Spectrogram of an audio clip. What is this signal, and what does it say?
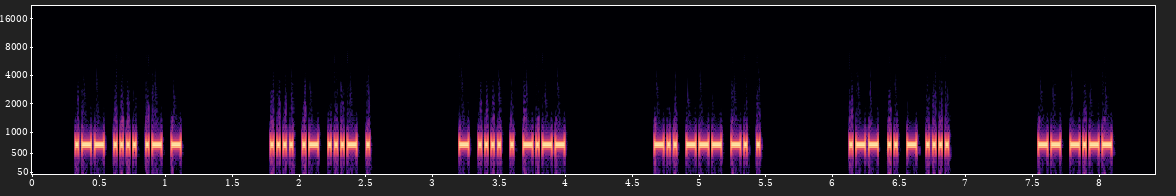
Morse code, heard as a keyed tone, about 53 wpm, 700 Hz. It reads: WHAT HAVE THEY DONE WITH MY
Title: 4x Word-Spacing - Sentences from Top 500 Words - 50wpm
